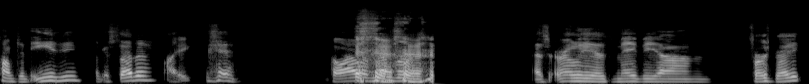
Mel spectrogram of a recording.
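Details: 34-year-old male UFC heavyweight fighter with a lifelong, persisting stutter since childhood, noticed in school, with hard blocks on 's' words and on his own name; stuttering.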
